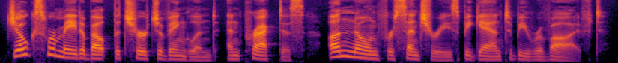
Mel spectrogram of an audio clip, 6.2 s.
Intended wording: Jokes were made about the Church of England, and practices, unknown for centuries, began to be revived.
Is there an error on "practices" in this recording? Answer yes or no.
yes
